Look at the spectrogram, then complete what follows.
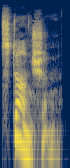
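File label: "stanchion", British English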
